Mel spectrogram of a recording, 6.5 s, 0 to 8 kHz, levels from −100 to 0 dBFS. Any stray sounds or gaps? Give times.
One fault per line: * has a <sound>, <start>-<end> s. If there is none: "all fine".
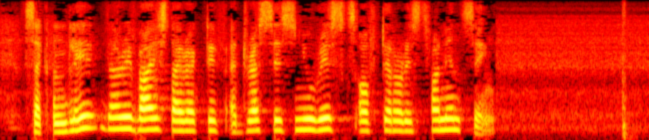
* has a dropout, 0.5-0.5 s
* has a thud, 6.2-6.4 s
